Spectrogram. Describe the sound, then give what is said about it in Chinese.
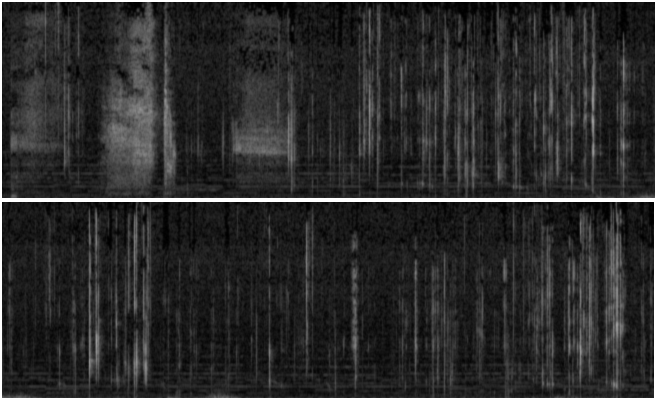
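Someone eating food in small bites and chewing quietly. Many soft, crisp clicks and moist squishy sounds come at an irregular rhythm, with a few duller low thumps mixed in. “我们一小口一小口的吃，啊，这样子”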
